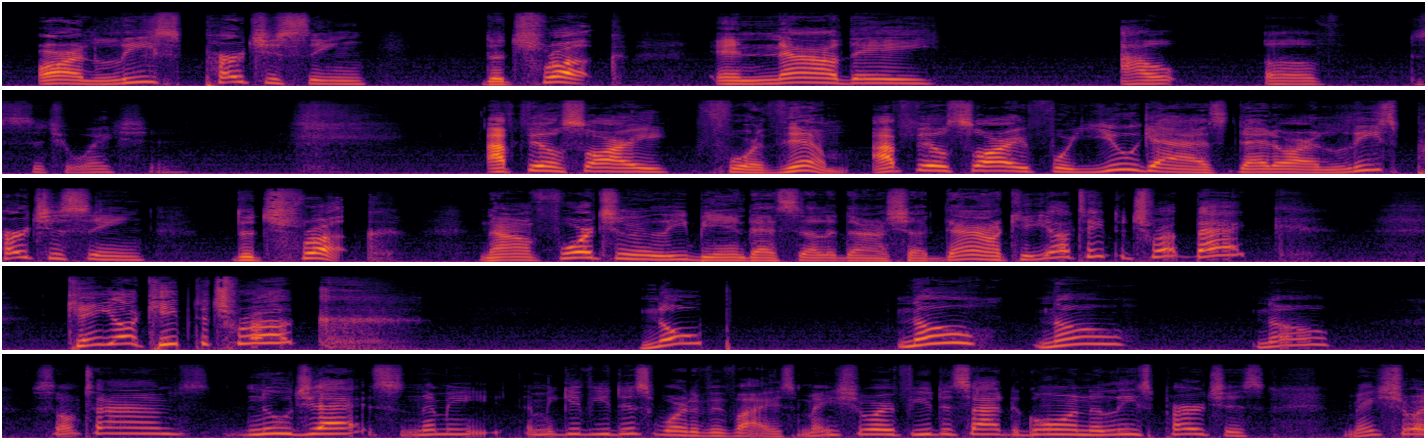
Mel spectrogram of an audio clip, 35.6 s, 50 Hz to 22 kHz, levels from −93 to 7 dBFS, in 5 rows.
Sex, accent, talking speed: male, American, 135 wpm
